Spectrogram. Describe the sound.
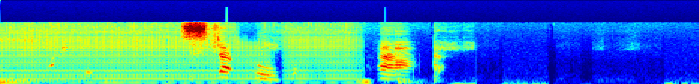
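Harsh, buzzing microphone distortion drones loudly for about two and a half seconds, with a garbled voice beneath it, then cuts off abruptly into near silence broken by faint, quiet sounds.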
